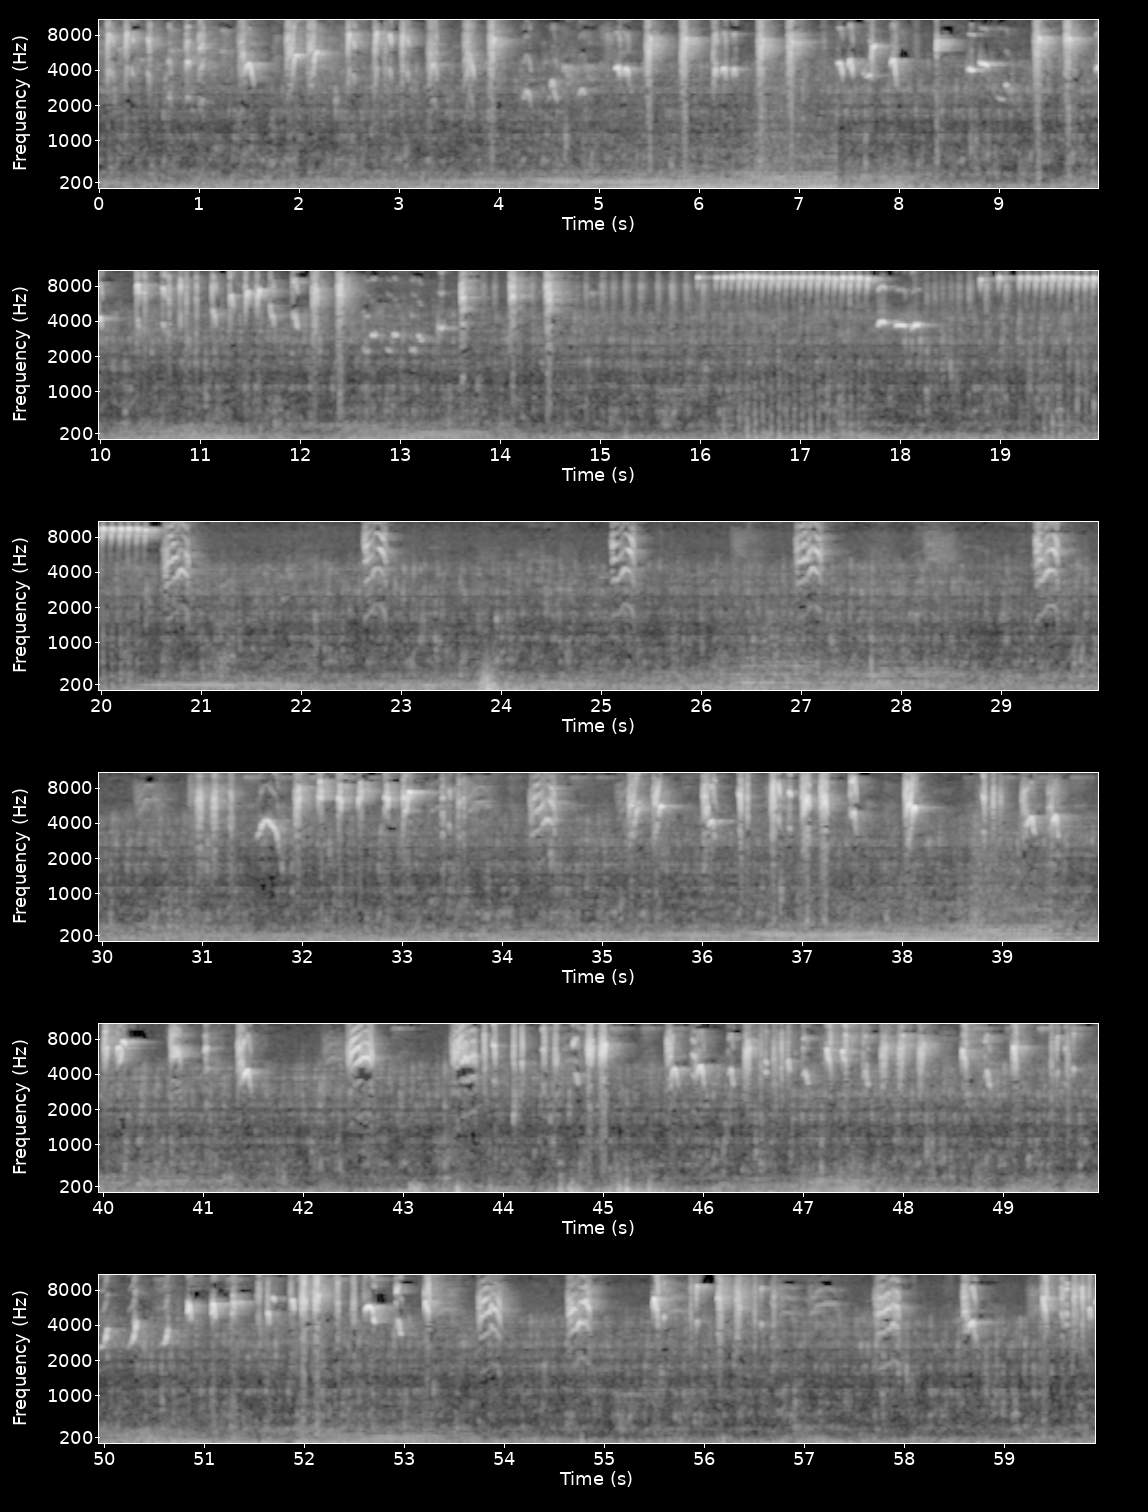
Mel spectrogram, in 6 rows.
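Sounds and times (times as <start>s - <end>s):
running water: 0.0s - 59.9s
birds chirping: 0.4s - 9.2s.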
